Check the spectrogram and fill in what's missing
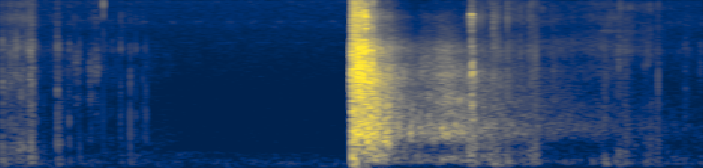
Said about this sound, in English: I'm going to fire it into the ballistics gel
